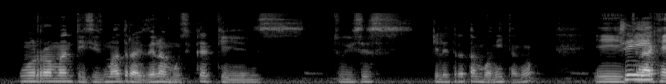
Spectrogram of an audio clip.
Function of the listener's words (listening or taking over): listening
